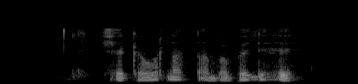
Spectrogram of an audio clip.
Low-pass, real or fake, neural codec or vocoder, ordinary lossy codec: 5.4 kHz; real; none; AAC, 24 kbps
